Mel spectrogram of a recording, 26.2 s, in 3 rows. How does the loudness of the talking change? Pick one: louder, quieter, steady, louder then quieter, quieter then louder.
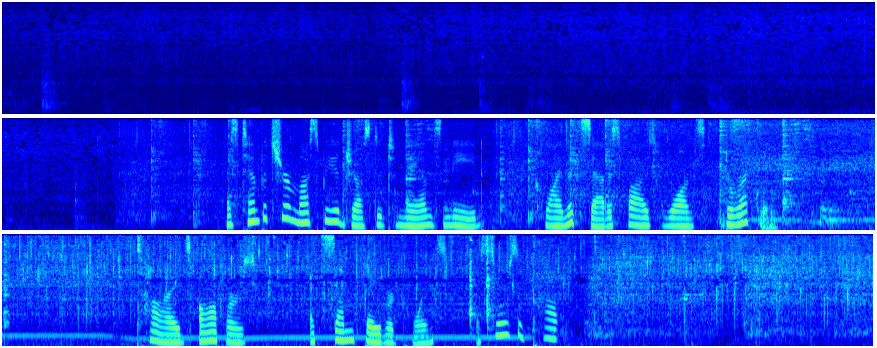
steady.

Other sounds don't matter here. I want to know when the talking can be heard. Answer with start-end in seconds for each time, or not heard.
10.9-16.6, 18.8-23.1.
